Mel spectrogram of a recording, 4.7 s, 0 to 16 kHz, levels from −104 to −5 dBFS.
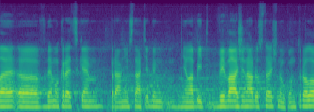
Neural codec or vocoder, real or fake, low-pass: none; real; 14.4 kHz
